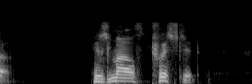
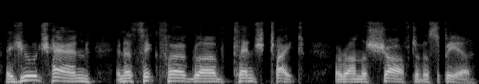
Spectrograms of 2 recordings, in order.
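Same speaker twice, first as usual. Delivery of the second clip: plain reading voice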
